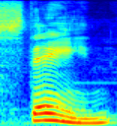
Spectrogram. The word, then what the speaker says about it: Steyn: Stein is pronounced Stain here in South Africa.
